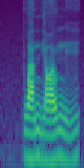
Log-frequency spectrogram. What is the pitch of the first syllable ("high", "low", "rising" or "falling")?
rising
